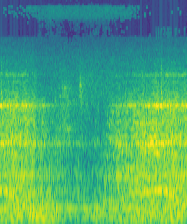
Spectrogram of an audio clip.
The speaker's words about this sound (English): For a moment, there is no sound other than the wheezing roar of the engines and the constant background hum of the ship.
